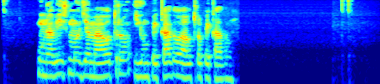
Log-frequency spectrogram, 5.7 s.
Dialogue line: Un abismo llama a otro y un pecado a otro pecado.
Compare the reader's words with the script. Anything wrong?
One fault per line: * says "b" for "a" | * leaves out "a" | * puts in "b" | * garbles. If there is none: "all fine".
all fine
